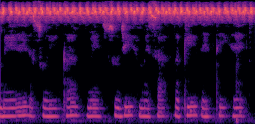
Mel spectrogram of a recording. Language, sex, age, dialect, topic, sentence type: Hindi, female, 46-50, Awadhi Bundeli, agriculture, statement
